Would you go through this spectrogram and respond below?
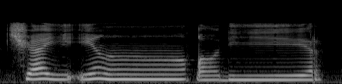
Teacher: maka bacaan nun sukun atau tanwin harus dibaca samar dan didengungkan 2 harokat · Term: ikhfa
